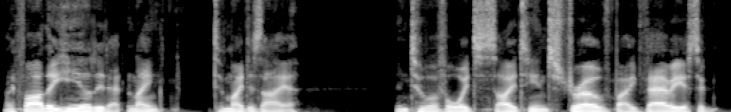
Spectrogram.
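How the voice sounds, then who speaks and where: A narrator reading a literary story in a formal, measured, dramatic audiobook style. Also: medium pitch, no room sound, studio quality.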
